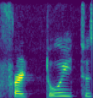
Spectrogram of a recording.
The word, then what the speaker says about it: fortuito: ser até as carácter as palavras gratuito fortuito circuito tem tonicidade no i a e agora e quando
